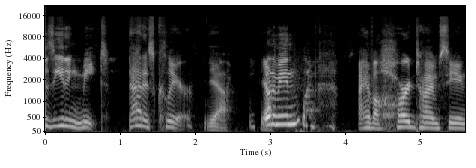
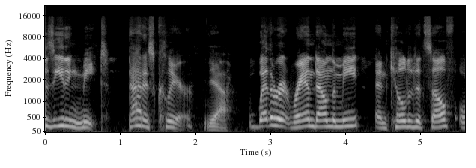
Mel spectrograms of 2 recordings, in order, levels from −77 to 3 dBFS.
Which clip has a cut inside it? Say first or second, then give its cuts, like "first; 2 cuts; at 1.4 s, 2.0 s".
first; 1 cut; at 2.8 s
